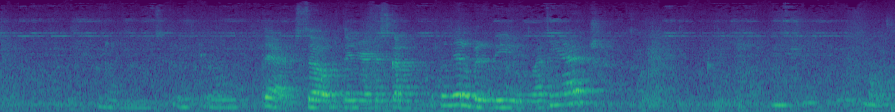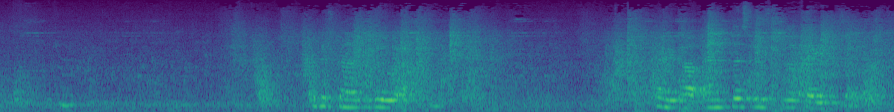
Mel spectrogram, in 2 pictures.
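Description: A young girl talks calmly, close by.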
